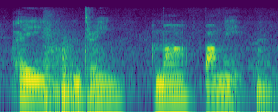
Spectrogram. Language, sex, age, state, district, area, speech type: Manipuri, male, 18-30, Manipur, Kangpokpi, urban, read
